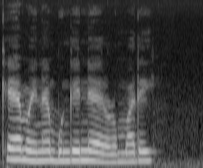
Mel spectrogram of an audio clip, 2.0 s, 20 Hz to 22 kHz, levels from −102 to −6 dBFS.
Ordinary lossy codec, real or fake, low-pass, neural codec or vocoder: none; real; none; none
